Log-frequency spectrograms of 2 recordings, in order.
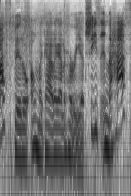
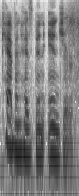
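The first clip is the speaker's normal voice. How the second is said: ordinary talk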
